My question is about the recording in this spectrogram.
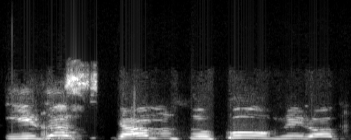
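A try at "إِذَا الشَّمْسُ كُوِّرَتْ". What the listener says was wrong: ভাই শিনটাকে একটু মোটা করেন। ইদা শামসু, শামসু পাতলা, ইদা শামসু কুবিরাত।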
